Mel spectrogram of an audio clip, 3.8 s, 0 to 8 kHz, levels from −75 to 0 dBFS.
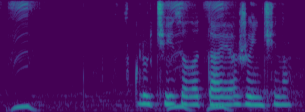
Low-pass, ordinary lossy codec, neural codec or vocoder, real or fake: none; none; none; real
